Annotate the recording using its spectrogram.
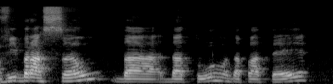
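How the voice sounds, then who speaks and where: A fairly high-pitched man's voice, bright and sharp in tone, at a very slow pace. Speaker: rock band musician. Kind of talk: casual interview.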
